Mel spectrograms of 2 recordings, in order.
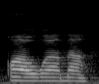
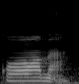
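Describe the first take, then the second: First: The word is said in full with a w sound. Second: The word is contracted without the w sound. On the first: The speaker calls it wrong. "if we were to pronounce it in the original form" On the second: The speaker calls it right. "that's more elegant and beautiful, and it's easy to pronounce"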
